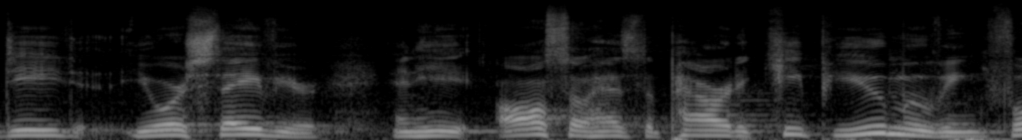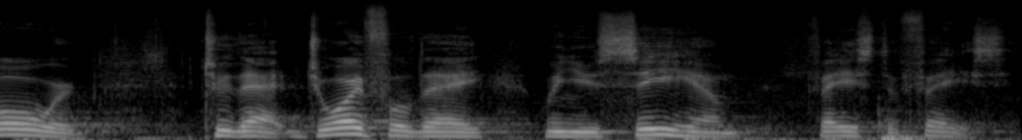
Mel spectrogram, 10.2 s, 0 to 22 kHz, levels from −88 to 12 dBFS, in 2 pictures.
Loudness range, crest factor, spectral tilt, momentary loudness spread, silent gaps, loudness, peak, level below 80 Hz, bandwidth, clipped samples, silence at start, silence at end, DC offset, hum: 1 LU; 16 dB; -6 dB/octave; 12 LU; none; -34 LUFS; -18 dBFS; -52 dBFS; 19.5 kHz; under 0.1%; 0 s; 0.1 s; under 0.1%; none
